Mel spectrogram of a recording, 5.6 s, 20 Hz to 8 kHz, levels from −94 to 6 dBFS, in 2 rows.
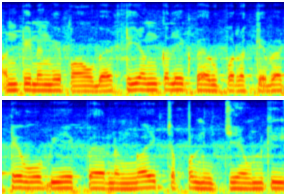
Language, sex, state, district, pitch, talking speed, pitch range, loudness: Hindi, male, Haryana, Rohtak, 145 Hz, 235 wpm, 135-150 Hz, -13 LUFS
